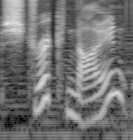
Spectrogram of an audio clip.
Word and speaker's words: strychnine: Oh, strychnine? That's how you pronounce it?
